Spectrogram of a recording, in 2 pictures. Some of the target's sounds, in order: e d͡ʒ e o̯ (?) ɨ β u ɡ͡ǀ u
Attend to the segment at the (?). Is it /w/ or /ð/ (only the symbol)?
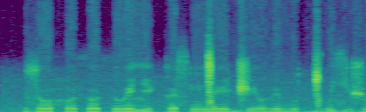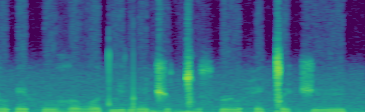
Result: ð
